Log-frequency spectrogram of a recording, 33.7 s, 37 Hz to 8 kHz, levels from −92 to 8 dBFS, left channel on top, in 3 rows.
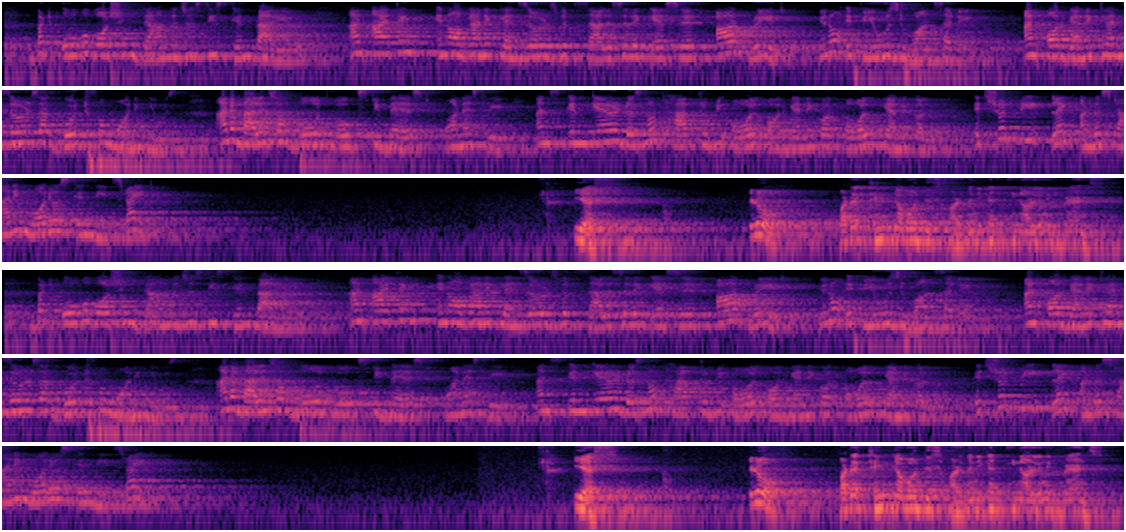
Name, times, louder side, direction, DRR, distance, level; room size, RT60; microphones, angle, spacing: voice 1, 0.3-3.0 3.4-7.7 8.2-9.7 10.2-12.9 13.4-15.3 15.6-16.2 16.5-20.5 20.9-23.9, left 1 dB, 50° left, 3 dB, 1.4 m, -38 dB
voice 2, 27.8-28.6 29.0-29.1 29.9-30.3 30.8-33.4, right 3 dB, 65° right, 9 dB, 0.7 m, -32 dB
18.0 x 11.5 x 4.5 m, 2.6 s
head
